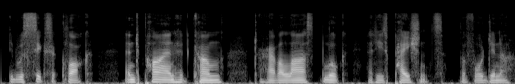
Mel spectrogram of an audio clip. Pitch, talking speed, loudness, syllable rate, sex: 100 Hz, 210 wpm, -19 LUFS, 5.6 syllables/s, male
